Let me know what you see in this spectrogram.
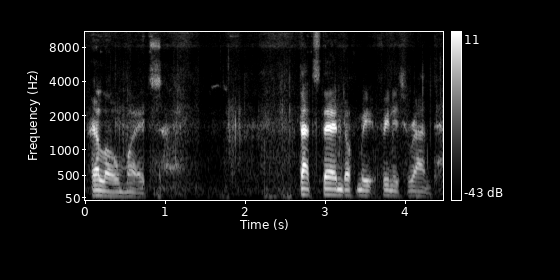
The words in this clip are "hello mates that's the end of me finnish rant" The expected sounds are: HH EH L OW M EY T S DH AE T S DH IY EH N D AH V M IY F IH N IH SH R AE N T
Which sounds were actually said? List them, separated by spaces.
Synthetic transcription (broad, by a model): HH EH L OW M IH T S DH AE T S DH IY EH N D AH V M IY F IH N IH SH R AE N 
